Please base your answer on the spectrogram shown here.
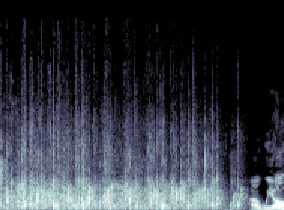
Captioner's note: applause and Cheering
